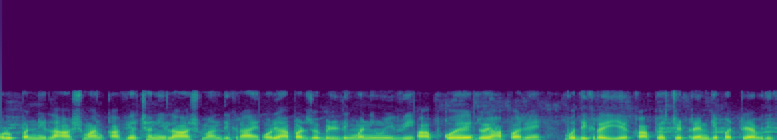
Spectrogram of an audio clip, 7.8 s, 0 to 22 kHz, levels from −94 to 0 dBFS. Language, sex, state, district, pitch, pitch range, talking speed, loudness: Hindi, male, Andhra Pradesh, Anantapur, 140 Hz, 130-145 Hz, 155 wpm, -18 LUFS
